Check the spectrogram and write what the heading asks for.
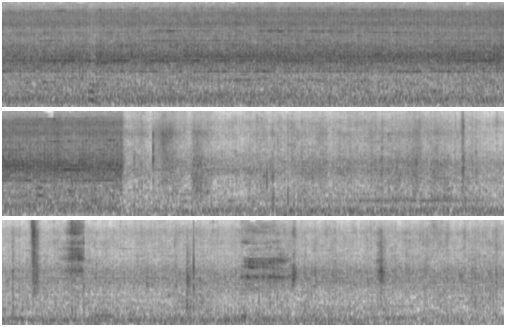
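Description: Steady rushing hum of a parked airliner's ventilation with a faint high whine, heard at the boarding door, under passengers' murmur. About four seconds in it drops suddenly to a quieter steady cabin hum with small knocks of boarding passengers.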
